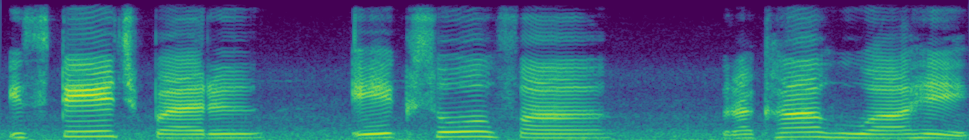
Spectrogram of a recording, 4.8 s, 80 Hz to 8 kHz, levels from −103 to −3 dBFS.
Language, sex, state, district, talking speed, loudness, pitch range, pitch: Hindi, female, Madhya Pradesh, Bhopal, 85 wpm, -15 LUFS, 215-275 Hz, 225 Hz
